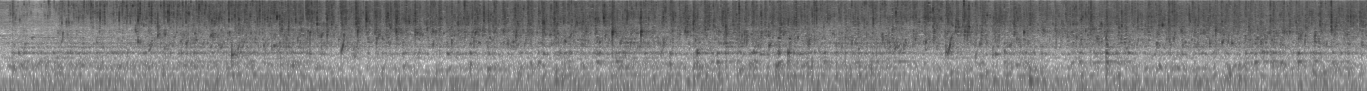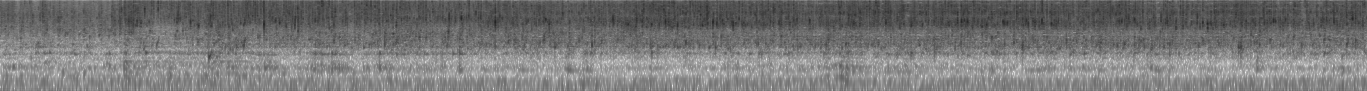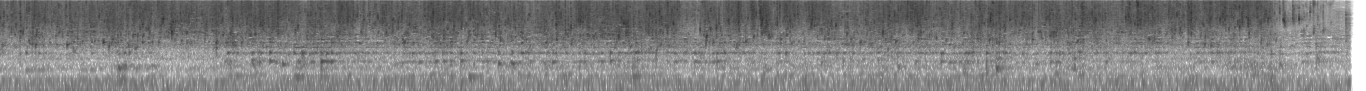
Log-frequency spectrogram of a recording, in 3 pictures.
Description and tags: wash hands razor
hands, razor, wash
